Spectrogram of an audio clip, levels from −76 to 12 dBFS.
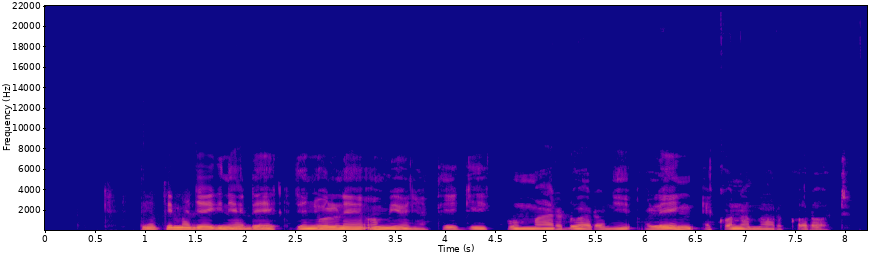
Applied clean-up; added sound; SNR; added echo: neural mask model DeepFilterNet 3.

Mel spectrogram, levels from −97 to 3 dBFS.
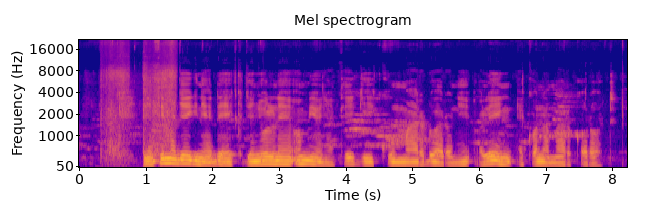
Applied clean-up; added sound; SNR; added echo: none; Writing; 13 dB; none.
